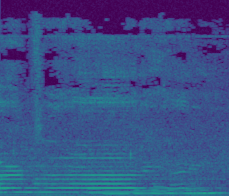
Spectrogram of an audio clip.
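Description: A woman humming a song in long held notes, the pitch stepping down to a lower note about halfway through.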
